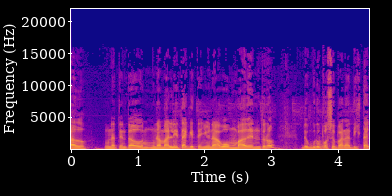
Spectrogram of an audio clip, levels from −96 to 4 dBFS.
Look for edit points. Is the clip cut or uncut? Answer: cut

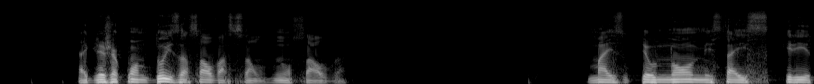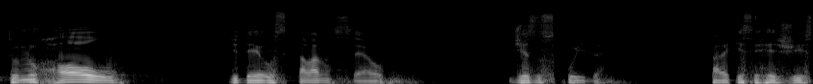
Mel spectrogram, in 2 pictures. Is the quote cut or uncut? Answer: uncut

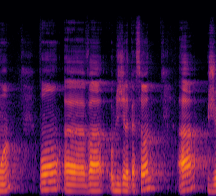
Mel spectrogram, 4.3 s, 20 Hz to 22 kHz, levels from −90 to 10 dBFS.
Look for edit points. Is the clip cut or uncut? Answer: uncut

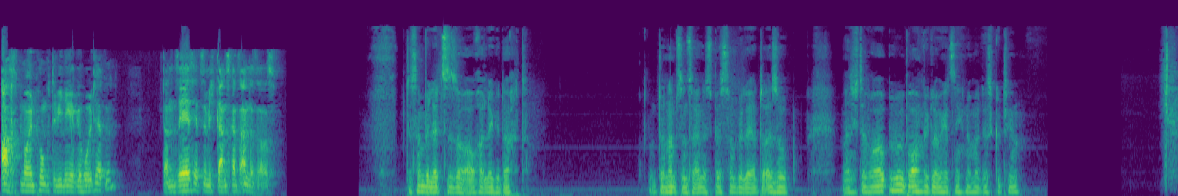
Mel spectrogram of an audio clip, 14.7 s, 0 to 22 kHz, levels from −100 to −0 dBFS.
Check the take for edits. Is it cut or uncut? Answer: cut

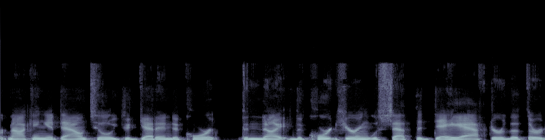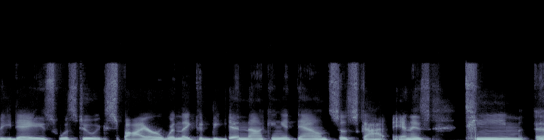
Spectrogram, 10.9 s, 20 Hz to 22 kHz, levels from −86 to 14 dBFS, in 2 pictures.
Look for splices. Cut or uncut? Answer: cut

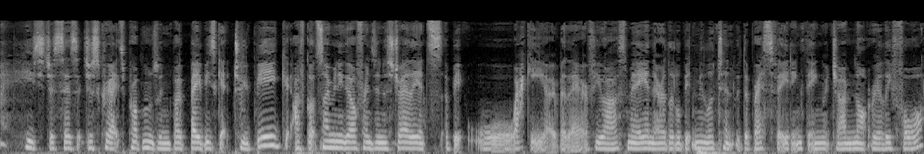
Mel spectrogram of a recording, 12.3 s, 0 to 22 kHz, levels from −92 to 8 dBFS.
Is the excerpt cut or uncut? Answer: cut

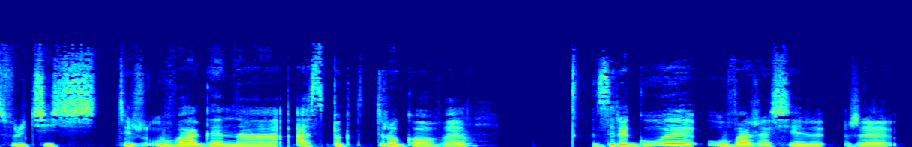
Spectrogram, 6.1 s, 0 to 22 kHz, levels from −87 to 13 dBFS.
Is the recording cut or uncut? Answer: uncut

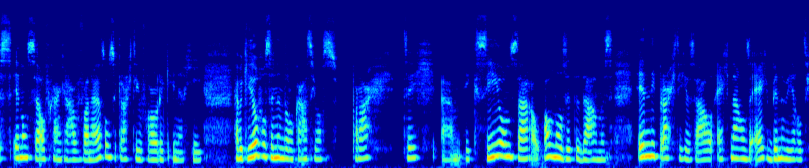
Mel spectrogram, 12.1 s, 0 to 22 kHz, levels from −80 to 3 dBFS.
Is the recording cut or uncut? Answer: uncut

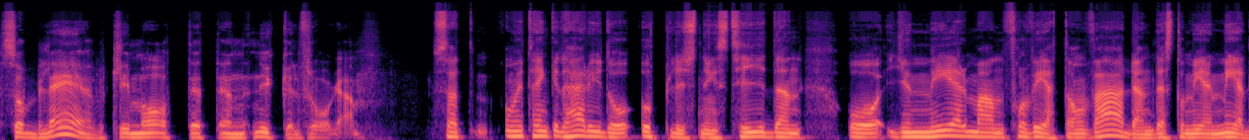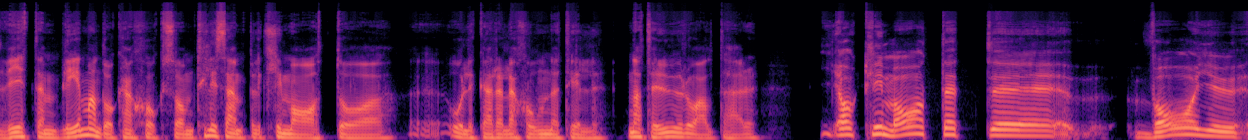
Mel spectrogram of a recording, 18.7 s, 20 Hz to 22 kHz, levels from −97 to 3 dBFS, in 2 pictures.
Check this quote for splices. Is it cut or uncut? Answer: uncut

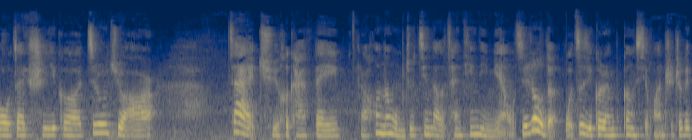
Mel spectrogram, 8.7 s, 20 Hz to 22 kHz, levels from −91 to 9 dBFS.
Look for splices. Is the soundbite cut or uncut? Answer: cut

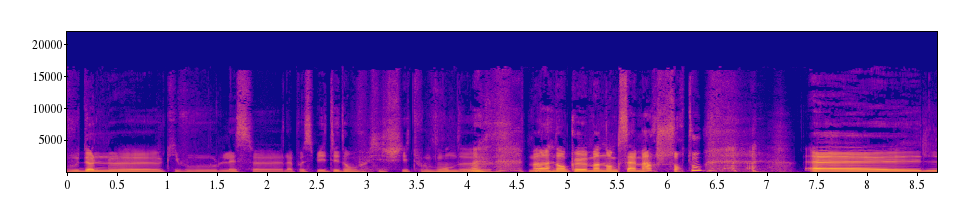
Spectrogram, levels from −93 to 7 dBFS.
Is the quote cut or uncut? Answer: uncut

